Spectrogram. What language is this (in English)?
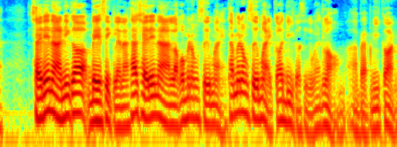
Thai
